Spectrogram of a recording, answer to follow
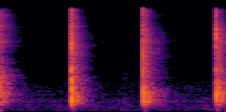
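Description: Three sharp hand claps, evenly spaced a little under a second apart.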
